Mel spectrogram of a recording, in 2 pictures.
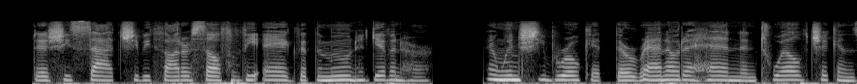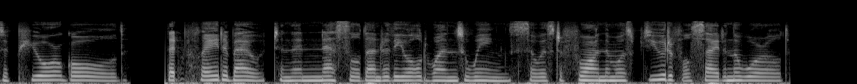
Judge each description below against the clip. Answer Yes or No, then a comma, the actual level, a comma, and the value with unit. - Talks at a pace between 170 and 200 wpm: Yes, average, 190 wpm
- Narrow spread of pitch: Yes, narrow, 2.1 semitones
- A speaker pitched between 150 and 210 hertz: Yes, medium, 185 Hz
